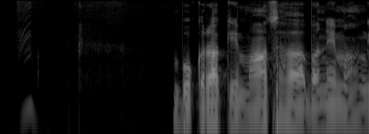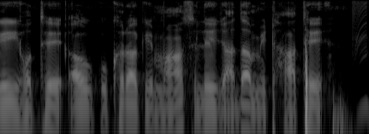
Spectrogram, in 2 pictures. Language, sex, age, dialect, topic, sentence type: Chhattisgarhi, male, 31-35, Eastern, agriculture, statement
